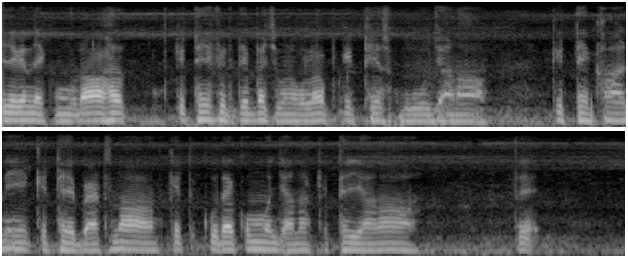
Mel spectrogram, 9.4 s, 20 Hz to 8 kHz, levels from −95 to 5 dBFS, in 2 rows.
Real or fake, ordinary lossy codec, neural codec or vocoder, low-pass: fake; none; vocoder, 44.1 kHz, 80 mel bands, Vocos; 7.2 kHz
